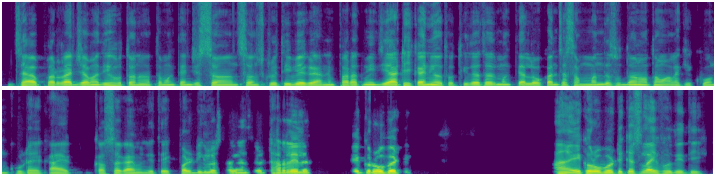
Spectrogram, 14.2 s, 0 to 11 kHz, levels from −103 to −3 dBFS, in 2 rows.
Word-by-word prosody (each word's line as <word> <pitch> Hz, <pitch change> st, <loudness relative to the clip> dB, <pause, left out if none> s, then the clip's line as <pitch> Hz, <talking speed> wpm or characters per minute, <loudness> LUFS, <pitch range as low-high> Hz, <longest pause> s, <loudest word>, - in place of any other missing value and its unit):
ज्या 115 Hz, +1 st, +4 dB
परराज्यामध्ये 115 Hz, +2 st, +1 dB
होतो 110 Hz, 0 st, -2 dB
ना 100 Hz, 0 st, -4 dB
तर -, -, -5 dB
मग 110 Hz, 0 st, -4 dB
त्यांचे 110 Hz, 0 st, -4 dB
सण 105 Hz, -1 st, -3 dB
संस्कृती 110 Hz, +1 st, -4 dB
वेगळी 110 Hz, -1 st, +2 dB
आणि 105 Hz, +2 st, -2 dB
परत 110 Hz, +5 st, -1 dB
मी 125 Hz, 0 st, 0 dB
ज्या 120 Hz, +2 st, +4 dB
ठिकाणी 115 Hz, +3 st, +2 dB
होतो, 105 Hz, -4 st, -2 dB
तिथं 120 Hz, +2 st, 0 dB
तर 125 Hz, -, +1 dB
मग 125 Hz, +1 st, -3 dB
त्या 125 Hz, -, +1 dB
लोकांचा 125 Hz, +2 st, -2 dB
संबंध 115 Hz, +2 st, -3 dB
सुद्धा 120 Hz, +1 st, -3 dB
नव्हता 115 Hz, -2 st, -2 dB
मला 95 Hz, 0 st, -5 dB
की 100 Hz, -, -11 dB
कोण, 105 Hz, +1 st, -7 dB
कुठे 100 Hz, 0 st, -7 dB
आहे, 100 Hz, 0 st, -3 dB
काय, 95 Hz, 0 st, -3 dB, 0.3 s
कसं 100 Hz, +1 st, -3 dB
काय? 95 Hz, -1 st, +2 dB
म्हणजे 95 Hz, +2 st, -6 dB
ते -, -, -2 dB
एक 105 Hz, -, -4 dB
पार्टिक्युलर 120 Hz, +3 st, +1 dB
सगळ्यांचं 115 Hz, 0 st, -3 dB
ठरलेलं 135 Hz, +4 st, +5 dB, 0.5 s
एक 140 Hz, 0 st, +1 dB
रोबोटिक 140 Hz, +2 st, +7 dB, 1.4 s
हां, 155 Hz, +2 st, +3 dB
एक 135 Hz, +3 st, +3 dB
रोबोटिकच 160 Hz, +4 st, +4 dB
लाईफ 150 Hz, -1 st, +4 dB
होती 125 Hz, -7 st, -2 dB
ती 95 Hz, -2 st, -6 dB
115 Hz, 195 wpm, -22 LUFS, 105-125 Hz, 1.4 s, रोबोटिक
